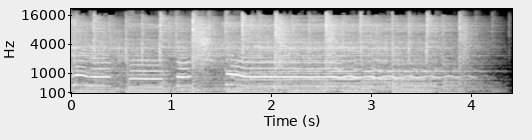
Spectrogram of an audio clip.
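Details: Upbeat instrumental music with a wavering lead melody over steady chords and percussion, fading out at the end; no animal sounds.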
